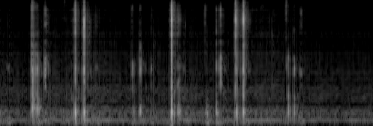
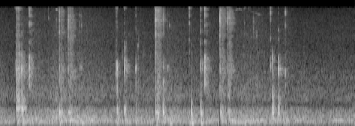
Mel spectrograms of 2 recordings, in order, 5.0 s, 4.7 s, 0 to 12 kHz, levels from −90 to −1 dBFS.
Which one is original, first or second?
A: second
